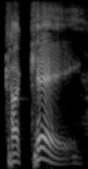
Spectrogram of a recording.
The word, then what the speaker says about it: Cacique: Most indigenous groups lived on a simple subsistence economy and were ruled by a chief called Cacique. I believe that's how you pronounce it, C-A-C-I-Q-U-E, and I'll check on that.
